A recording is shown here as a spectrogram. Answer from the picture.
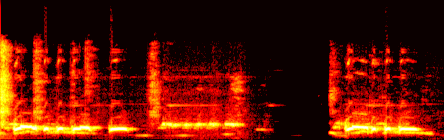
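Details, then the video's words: Zebra dove of the Mocca strain delivering mellow hollow coos: a quick rolling phrase, a held note, a steady even-pitched series, a pause, then another rolling phrase. "Perkutut Mocca Gacor"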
